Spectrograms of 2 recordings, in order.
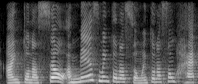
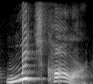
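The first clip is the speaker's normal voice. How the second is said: "Which" loud and high, "car" gliding down; musical rise on WHICH; 4 semitones higher, 6 dB louder than usual. Shown as a demonstration. Teacher shows the musicality, rise on which. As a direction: make it musical, leaning hard on "Which". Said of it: "percebe que tem uma musicalidade".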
